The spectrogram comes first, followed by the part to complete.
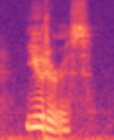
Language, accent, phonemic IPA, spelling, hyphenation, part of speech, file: English, US, /ˈjuː.tə.ɹəs/, uterus, u‧ter‧us, noun, En-us-uterus.ogg
- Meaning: A reproductive organ of therian mammals in which the young are conceived and develop until birth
